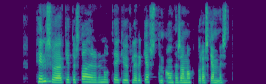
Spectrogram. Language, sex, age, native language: Icelandic, female, 30-39, Icelandic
